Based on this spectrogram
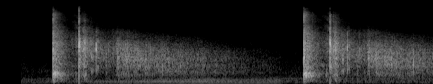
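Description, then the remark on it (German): Two sharp hunting rifle shots about two and a half seconds apart echo through fog-covered hills. Each is followed by a long echoing rumble that fades away into wet undergrowth, with a low steady hum underneath. “Schüsse aus einem Jagdgewehr hallen durch die nebelverhangenen Hügel und ihr Echo verliert sich im nassen Unterholz.”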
